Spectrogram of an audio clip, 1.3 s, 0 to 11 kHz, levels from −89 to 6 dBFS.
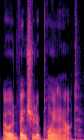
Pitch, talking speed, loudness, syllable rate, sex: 120 Hz, 285 wpm, -17 LUFS, 6.8 syllables/s, male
